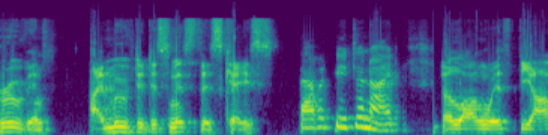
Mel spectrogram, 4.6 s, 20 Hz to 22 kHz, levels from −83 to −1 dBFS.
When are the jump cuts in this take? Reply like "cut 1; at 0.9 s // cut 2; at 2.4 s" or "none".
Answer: cut 1; at 2.2 s // cut 2; at 3.6 s

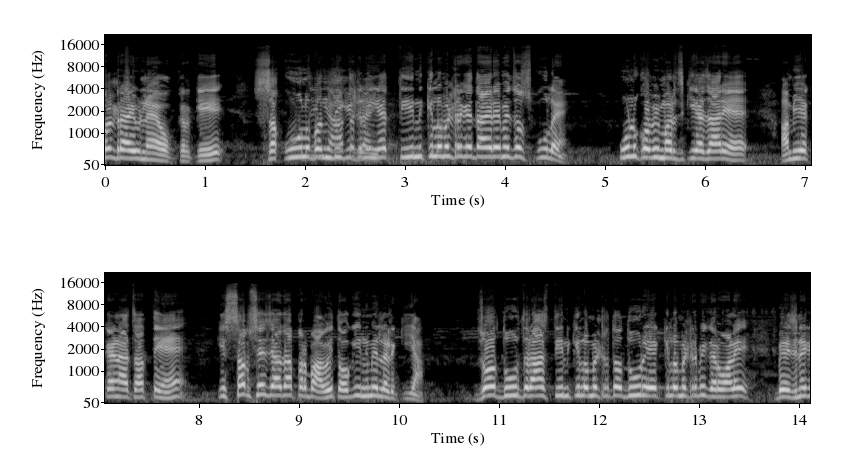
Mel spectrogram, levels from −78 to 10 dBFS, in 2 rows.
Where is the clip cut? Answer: cut 1; at 2.5 s

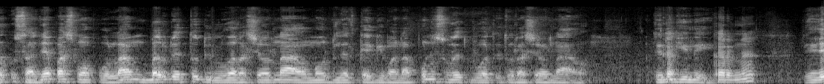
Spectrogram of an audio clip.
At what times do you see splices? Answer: none

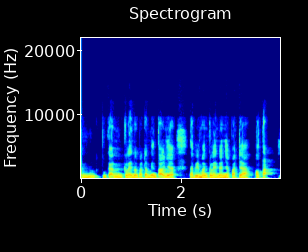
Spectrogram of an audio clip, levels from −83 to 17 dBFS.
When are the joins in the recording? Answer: none

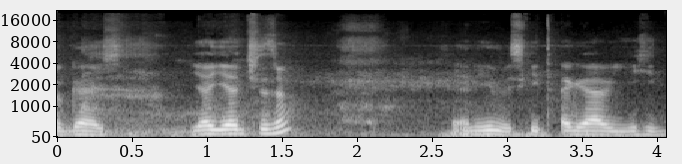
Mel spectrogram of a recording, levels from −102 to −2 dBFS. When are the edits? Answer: none

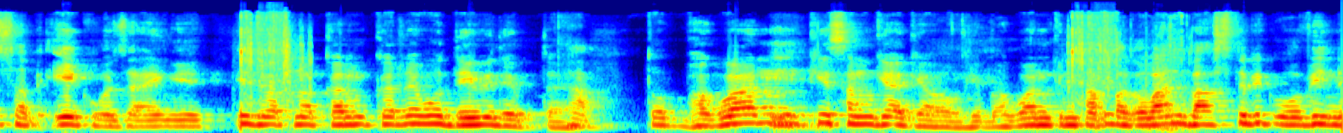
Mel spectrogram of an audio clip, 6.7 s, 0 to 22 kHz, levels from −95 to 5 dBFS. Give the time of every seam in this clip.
cut 1; at 1.2 s // cut 2; at 5.6 s

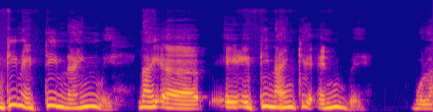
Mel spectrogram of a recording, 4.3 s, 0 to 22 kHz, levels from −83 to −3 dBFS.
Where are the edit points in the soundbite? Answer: cut 1; at 1.2 s

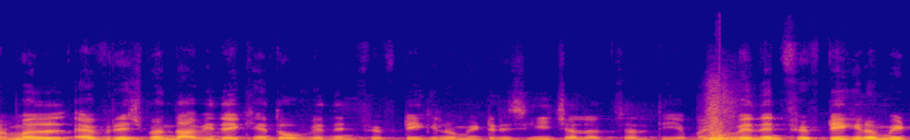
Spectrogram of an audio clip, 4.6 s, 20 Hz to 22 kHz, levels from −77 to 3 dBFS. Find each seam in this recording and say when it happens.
cut 1; at 3.6 s

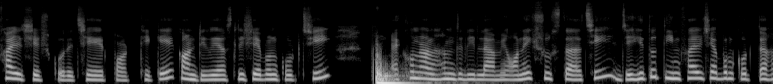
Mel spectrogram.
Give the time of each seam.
cut 1; at 3.6 s

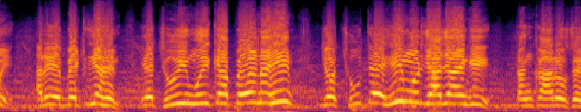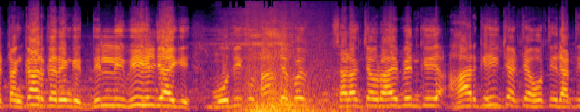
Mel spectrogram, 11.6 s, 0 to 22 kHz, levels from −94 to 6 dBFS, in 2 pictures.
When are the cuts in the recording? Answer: cut 1; at 8.5 s

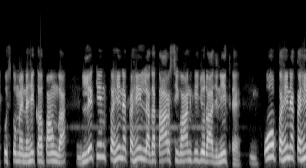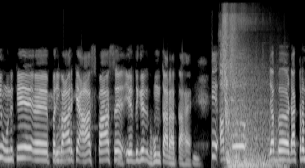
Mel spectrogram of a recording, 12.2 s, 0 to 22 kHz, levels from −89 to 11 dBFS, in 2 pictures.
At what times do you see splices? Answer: cut 1; at 10.3 s

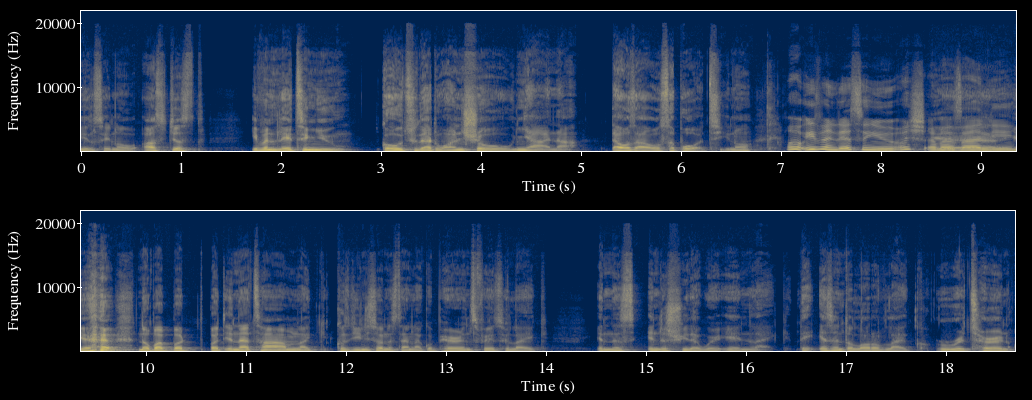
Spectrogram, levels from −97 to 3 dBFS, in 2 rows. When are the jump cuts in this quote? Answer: none

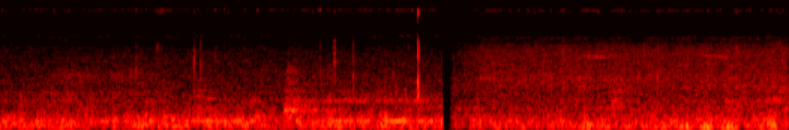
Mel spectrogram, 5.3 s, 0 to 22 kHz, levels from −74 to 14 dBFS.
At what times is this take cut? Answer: none

